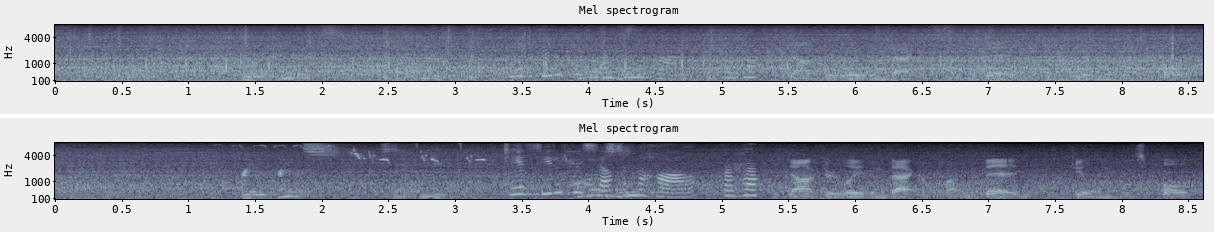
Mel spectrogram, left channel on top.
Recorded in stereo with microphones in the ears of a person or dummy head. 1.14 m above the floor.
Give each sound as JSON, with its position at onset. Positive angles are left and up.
{"t": 1.4, "sound": "a man speaking", "side_deg": -60, "distance_m": 7.0}
{"t": 3.4, "sound": "a woman speaking", "side_deg": -60, "distance_m": 1.3}
{"t": 5.4, "sound": "a man speaking", "side_deg": -35, "distance_m": 1.0}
